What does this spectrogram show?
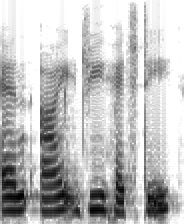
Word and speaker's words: knight: Bishop this is Knight I will say it once again for you Knight though it is spelled as K N I G HT we pronounce it as night and it is not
